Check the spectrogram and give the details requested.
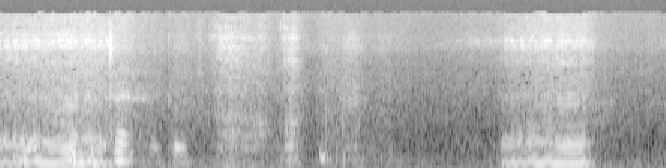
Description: Dog snoring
